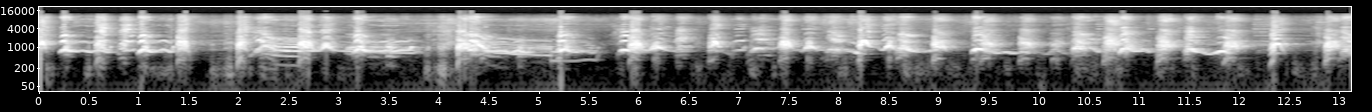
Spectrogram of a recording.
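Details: Several pet dogs, Dave, Leo, Bambam and Tilly, howl along to the EastEnders theme. Dave starts and the others join the chorus. Overlapping wavering howls and sharp yips come in quick bursts, with short pauses between.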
